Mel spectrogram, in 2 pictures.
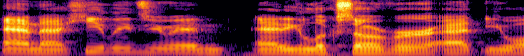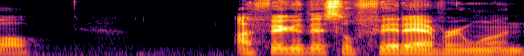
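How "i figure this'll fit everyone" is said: put-on southern drawl accent. Voicing a character who leads the group into an elevator: southern accent. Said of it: "I need to stop giving southern accents to people".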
